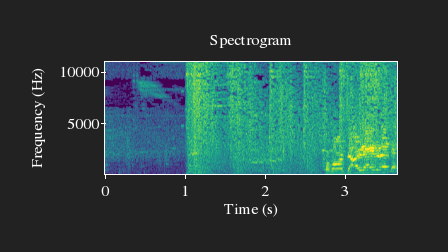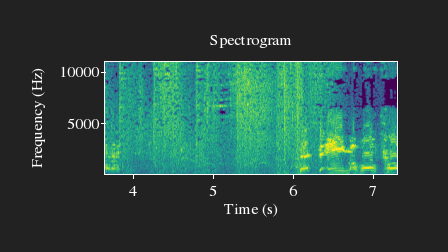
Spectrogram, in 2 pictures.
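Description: A gun fires a burst of loud shots.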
